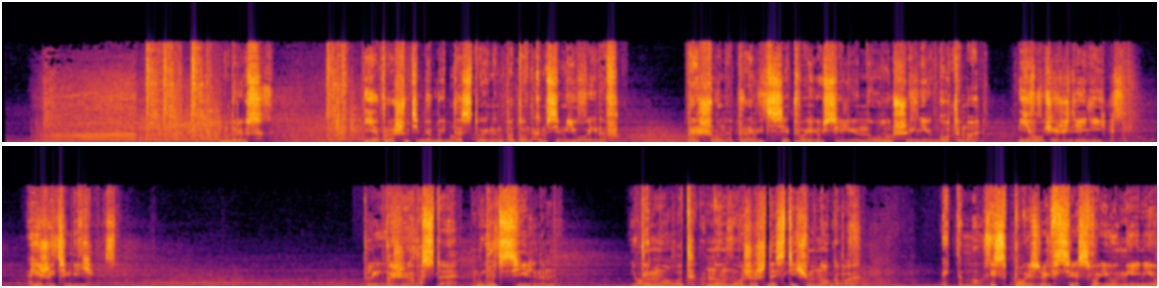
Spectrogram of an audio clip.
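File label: Russian movie trailer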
